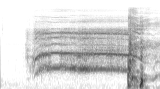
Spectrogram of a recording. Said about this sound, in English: How about now that the walls are down, I can see that screaming goat you got me for Christmas. Hey, true. Go ahead, grab it.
